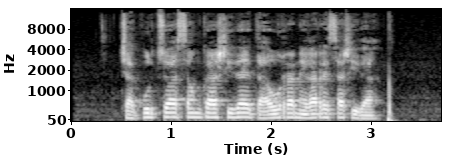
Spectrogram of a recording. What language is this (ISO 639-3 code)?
eus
